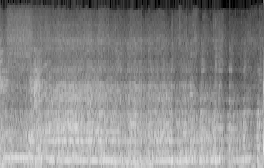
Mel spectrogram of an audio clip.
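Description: Loud, low distorted drone from electric guitar and bass amplifiers holding a note, after the drums and cymbals stop.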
